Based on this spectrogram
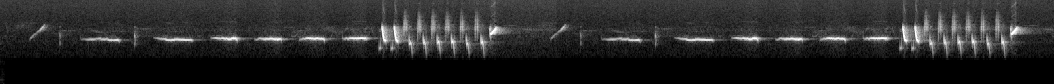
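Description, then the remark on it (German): Nightingale song with its whistle motif: a series of pure, flute-like notes at a steady pitch, then a rapid burst of trilled notes, repeated twice, clear with no talking. “Eine Ausnahme, das berühmte Pfeifmotiv aus dem Gesang der Nachtigall.”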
